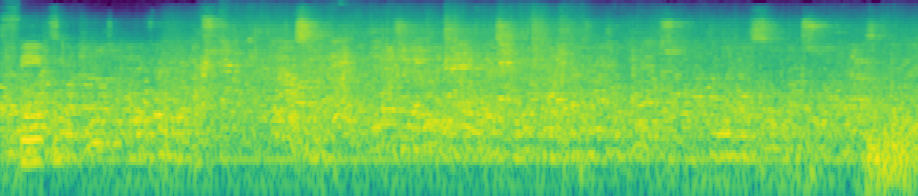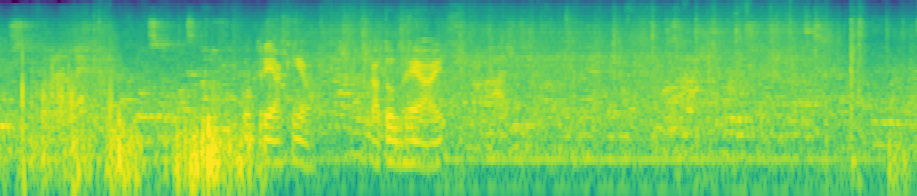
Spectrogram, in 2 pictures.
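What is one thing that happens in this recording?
A crowd of people chatters indistinctly in the background.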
